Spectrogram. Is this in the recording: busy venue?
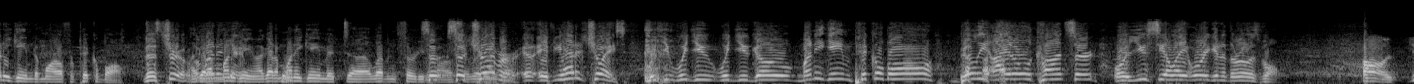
yes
